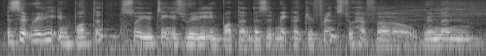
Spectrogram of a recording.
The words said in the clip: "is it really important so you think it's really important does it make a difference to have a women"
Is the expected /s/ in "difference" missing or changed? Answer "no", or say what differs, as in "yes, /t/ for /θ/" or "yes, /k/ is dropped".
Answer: no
